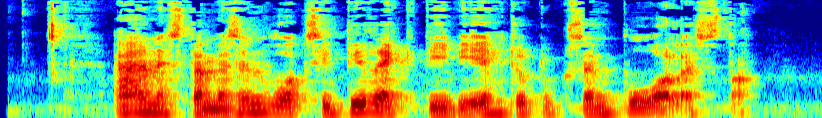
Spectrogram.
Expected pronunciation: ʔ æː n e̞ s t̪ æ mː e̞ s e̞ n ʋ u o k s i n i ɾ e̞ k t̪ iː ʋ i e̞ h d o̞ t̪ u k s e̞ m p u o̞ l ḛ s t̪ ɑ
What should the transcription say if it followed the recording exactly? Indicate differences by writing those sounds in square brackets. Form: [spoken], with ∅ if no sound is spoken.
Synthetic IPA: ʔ æː n e̞ s t̪ æ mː e̞ s e̞ n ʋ u o k s i [d] i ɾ e̞ k t̪ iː ʋ i e̞ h d o̞ t̪ u k s e̞ m p u o̞ l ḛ s t̪ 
